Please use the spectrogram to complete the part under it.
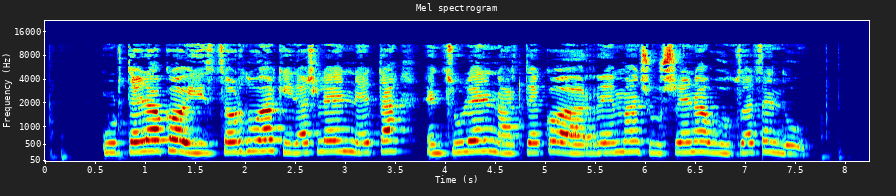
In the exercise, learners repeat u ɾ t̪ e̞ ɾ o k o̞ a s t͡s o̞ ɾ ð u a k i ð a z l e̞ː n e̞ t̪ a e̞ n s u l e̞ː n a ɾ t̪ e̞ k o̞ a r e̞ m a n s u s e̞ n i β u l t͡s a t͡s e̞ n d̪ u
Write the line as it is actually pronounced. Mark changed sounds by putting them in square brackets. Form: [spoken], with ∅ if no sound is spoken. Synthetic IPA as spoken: u ɾ t̪ e̞ ɾ o k o̞ [i] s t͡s o̞ ɾ ð u a k i ð a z l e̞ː n e̞ t̪ a e̞ n [t͡s] u l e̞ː n a ɾ t̪ e̞ k o̞ a r e̞ m a n s u s e̞ n [a] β u l t͡s a t͡s e̞ n d̪ u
